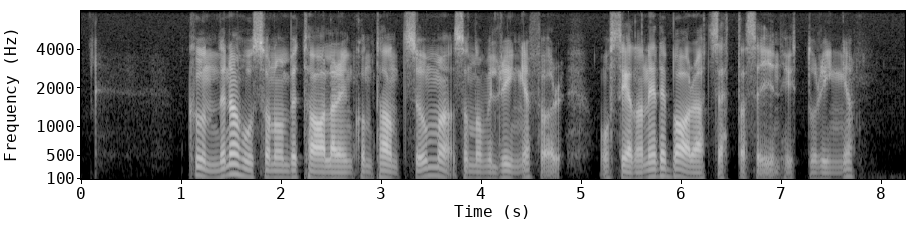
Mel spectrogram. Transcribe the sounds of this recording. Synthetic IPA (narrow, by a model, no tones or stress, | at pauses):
kʰɵnd̪əɳaɦʊshɔnːɔmbɛt̪ʰɑːlaɾɛnkʰɔnt̪ʰant̪sɵmːa̰sɔmd̪ɔmvɪlɾɪŋːafœ̰ɾ | ʔɔ̰seːd̪anæɖɛbɑːɾaːt̪sɛt̪ːasɛjɪ̰ɛ̰nhʏt̪ːɔɾɪŋːa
